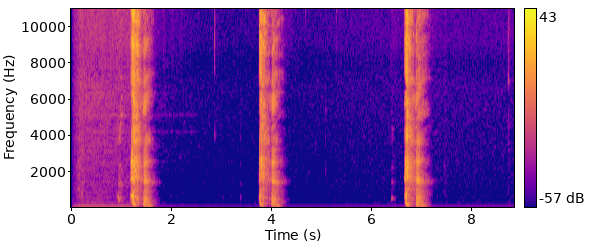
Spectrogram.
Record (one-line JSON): {"three_cough_length": "8.9 s", "three_cough_amplitude": 32768, "three_cough_signal_mean_std_ratio": 0.25, "survey_phase": "beta (2021-08-13 to 2022-03-07)", "age": "65+", "gender": "Male", "wearing_mask": "No", "symptom_cough_any": true, "symptom_headache": true, "symptom_onset": "12 days", "smoker_status": "Ex-smoker", "respiratory_condition_asthma": false, "respiratory_condition_other": true, "recruitment_source": "REACT", "submission_delay": "1 day", "covid_test_result": "Negative", "covid_test_method": "RT-qPCR", "influenza_a_test_result": "Negative", "influenza_b_test_result": "Negative"}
